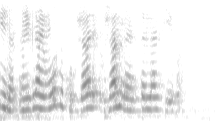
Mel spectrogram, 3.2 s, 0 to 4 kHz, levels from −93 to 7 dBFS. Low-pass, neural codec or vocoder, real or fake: 3.6 kHz; codec, 16 kHz in and 24 kHz out, 1.1 kbps, FireRedTTS-2 codec; fake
